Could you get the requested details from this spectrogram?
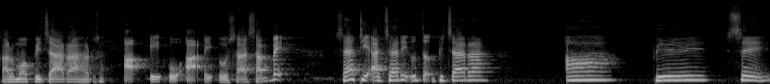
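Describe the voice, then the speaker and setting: High for a man, this man's pitch makes very wide swings. He keeps a moderate pace. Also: very clean recording, silent background. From Indonesia, Central Java. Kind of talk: sermon.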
